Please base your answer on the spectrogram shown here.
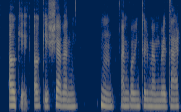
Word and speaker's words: Siobhan: Siobhan says it's pronounced Shevan. Okay, Shevan.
